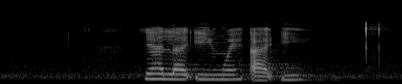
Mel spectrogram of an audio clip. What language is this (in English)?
Venda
